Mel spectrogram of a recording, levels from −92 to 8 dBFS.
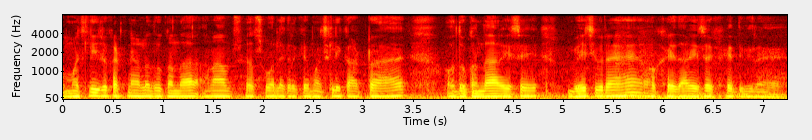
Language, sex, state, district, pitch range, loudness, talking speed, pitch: Maithili, male, Bihar, Supaul, 95-105 Hz, -16 LUFS, 230 wpm, 100 Hz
